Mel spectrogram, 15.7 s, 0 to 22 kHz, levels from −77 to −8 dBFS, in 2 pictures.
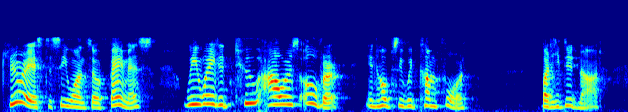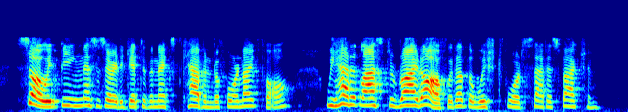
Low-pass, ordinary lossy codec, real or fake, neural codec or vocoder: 5.4 kHz; Opus, 32 kbps; fake; codec, 16 kHz, 16 kbps, FunCodec, trained on LibriTTS, 50 frames a second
